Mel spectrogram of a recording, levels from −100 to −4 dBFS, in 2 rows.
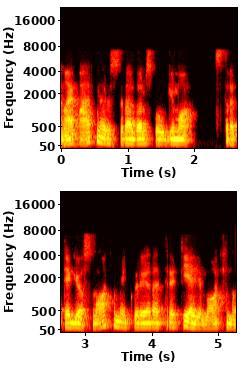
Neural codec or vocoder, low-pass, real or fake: none; 7.2 kHz; real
